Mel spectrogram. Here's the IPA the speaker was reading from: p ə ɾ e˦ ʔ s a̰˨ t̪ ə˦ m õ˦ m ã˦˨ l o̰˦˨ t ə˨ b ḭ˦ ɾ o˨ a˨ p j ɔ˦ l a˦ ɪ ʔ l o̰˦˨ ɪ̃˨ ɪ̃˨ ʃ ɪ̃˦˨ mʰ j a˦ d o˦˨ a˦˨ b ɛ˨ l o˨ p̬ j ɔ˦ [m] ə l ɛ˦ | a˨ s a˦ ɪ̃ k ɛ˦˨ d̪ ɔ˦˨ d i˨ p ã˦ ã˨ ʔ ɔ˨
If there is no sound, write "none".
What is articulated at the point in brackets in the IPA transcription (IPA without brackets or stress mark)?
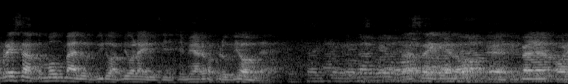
m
